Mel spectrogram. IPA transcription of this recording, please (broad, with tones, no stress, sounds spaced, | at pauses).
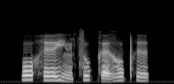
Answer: o˦ h eː˦ j ĩ˨ t͡s u˦ k ɛ˨ ɣ ʊ˦ pʰ ɪ˦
